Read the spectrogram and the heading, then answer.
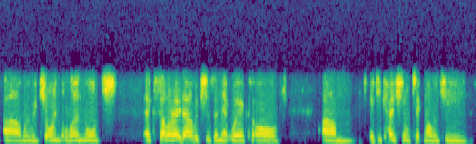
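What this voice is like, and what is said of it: Australian-American accent. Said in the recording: “as you can tell by my accent, I'm an Australian and American”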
